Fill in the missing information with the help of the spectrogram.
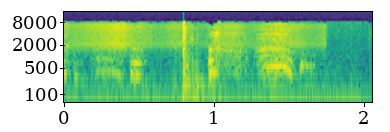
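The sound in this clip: A fly buzzes in a studio, a thin continuous drone with wavering pitch that runs through the whole moment, broken by a few sharp knocks.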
